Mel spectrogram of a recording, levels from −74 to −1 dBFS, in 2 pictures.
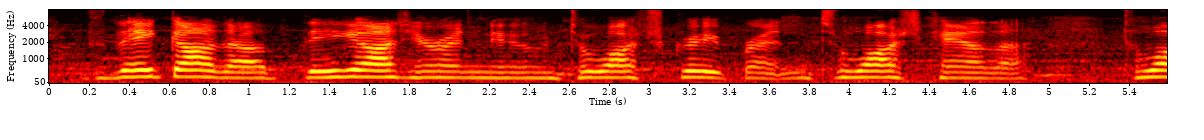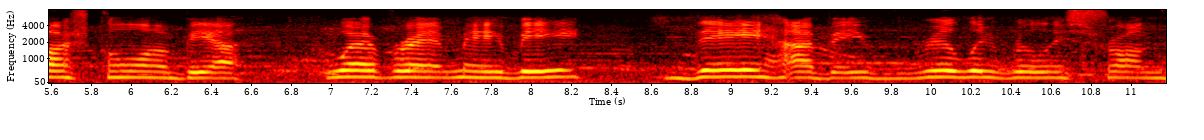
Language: English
